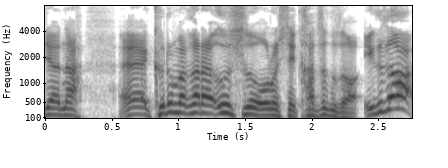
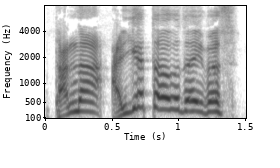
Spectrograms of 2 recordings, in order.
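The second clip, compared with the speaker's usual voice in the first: workers' called-out thanks; 10 semitones higher than usual. Pretend. Husband as apprentices thanking the master, calling out high. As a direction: call your thanks up to the master. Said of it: "礼を申し上げろよ".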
